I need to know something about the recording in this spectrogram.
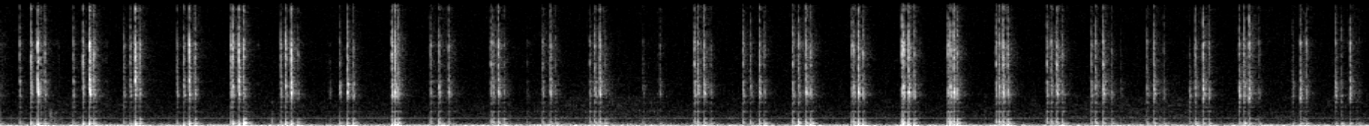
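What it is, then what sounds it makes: Empty metal cookie tin. A round, flat metal cookie tin with a printed Christmas scene on its lid, hollow and apparently empty, is held in both hands beside the microphone and tapped quickly with fingertips and nails on the lid and rim. The result is a rapid, somewhat uneven run of short, bright, dry clicks that die away almost instantly, over a steady low hum.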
